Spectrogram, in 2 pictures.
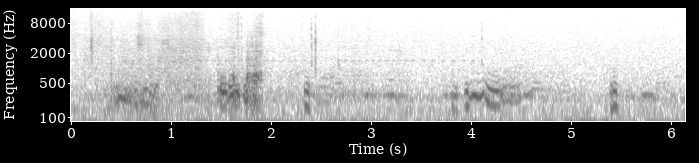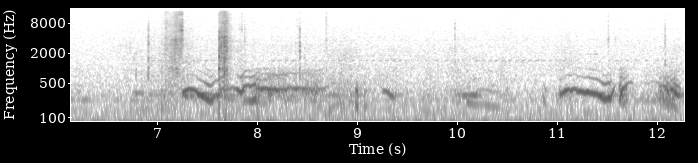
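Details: Soft, squeaky snoring repeating every few seconds over low room hum from a sleeping Russian Blue cat taking a nap in deep sleep.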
